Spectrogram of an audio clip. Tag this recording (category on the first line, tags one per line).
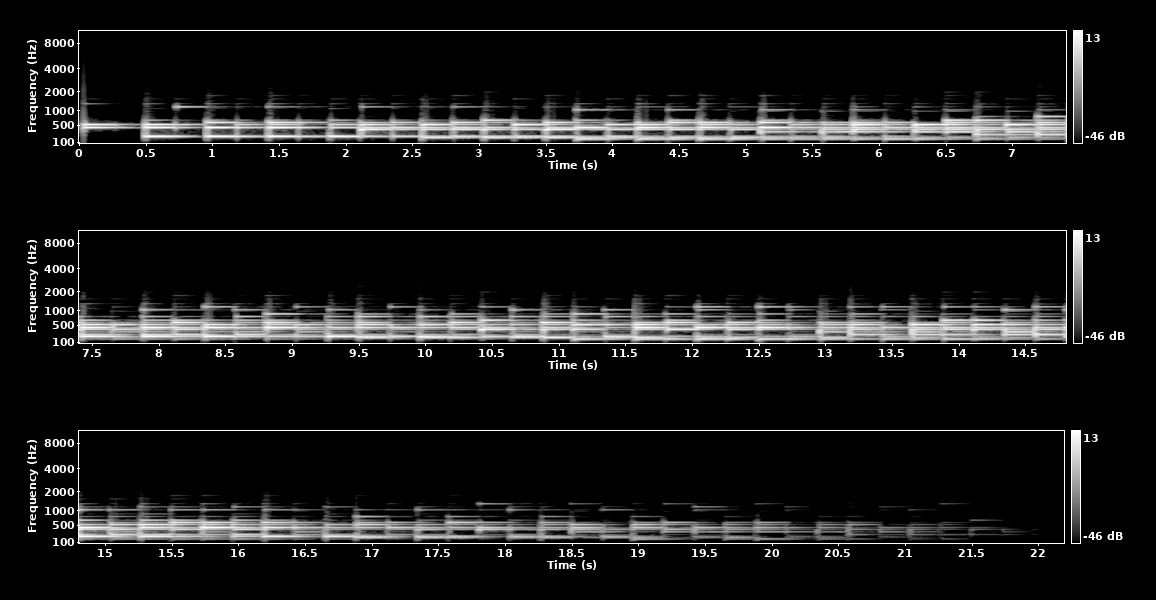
Music > Other
cellphone
iphone
phone
ringtone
